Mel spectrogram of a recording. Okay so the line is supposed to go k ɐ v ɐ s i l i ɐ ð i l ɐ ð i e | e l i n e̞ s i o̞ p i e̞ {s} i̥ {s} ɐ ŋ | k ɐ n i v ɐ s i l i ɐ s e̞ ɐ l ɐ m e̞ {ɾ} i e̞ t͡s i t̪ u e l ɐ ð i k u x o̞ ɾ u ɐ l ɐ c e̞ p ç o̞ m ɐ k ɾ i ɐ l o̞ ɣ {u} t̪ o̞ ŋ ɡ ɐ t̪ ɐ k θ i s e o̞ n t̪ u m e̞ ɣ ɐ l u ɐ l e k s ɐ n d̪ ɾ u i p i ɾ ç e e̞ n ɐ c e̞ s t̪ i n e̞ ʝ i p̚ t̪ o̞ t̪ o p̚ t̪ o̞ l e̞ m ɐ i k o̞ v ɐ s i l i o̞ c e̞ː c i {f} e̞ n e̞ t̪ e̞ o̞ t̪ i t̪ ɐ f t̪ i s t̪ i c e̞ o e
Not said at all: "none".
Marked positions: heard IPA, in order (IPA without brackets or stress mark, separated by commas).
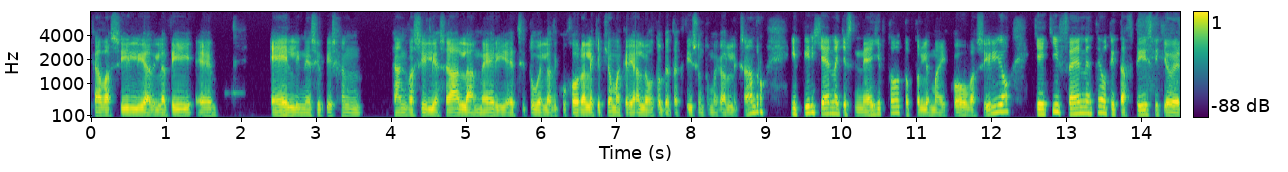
s, x, ɾ, o, f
